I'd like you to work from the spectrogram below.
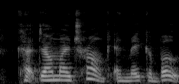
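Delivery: plain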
